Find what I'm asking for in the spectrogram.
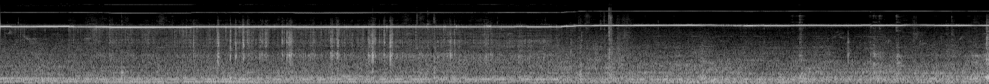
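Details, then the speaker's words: Steady piercing high whistle over a low hum from a 1956 GE 14T014 black-and-white portable TV on first power-up before repair, sounding very unhappy; horizontal-section squeal from failing capacitors. "[Music] it sounds very unhappy"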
